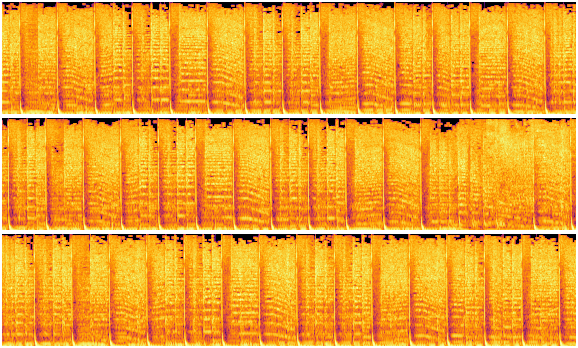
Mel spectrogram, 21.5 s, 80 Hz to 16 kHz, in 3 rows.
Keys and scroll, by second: 20.7 ctrl+j.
